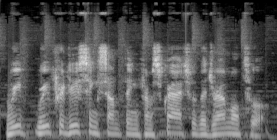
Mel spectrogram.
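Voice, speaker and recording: A man's voice: mid-range voice, brisk, music in the background. A middle-aged man giving an informal, persuasive home shopping demonstration in a conversational, instructional way. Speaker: product demonstrator on a shopping show.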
